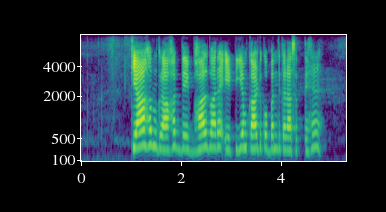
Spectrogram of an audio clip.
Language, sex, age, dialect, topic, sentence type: Hindi, female, 25-30, Awadhi Bundeli, banking, question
